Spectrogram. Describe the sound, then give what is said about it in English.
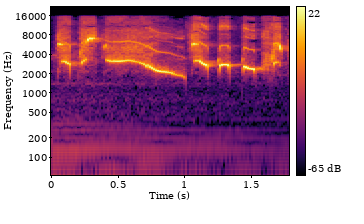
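A single bird, Harry, chirps in a quick series of bright, warbling calls, including one long descending whistle, with no other sounds around it. “You got lost and separated from your bird friends, and now you don't know where they are.”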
